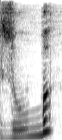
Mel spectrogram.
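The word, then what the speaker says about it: зуб: Al final se queda, en vez de b, se queda p.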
